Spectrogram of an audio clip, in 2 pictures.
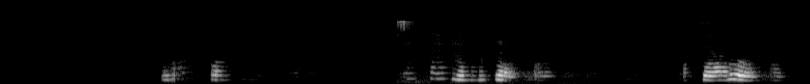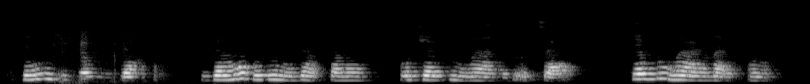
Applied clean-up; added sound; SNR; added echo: neural mask model DeepFilterNet 3.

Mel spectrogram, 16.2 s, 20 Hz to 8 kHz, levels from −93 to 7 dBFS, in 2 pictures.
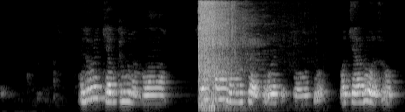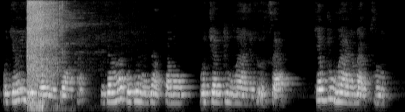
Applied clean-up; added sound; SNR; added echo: classical method WPE with log-MMSE.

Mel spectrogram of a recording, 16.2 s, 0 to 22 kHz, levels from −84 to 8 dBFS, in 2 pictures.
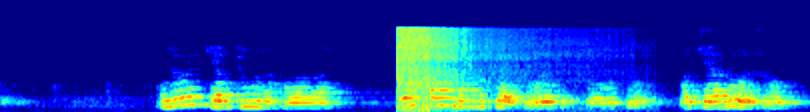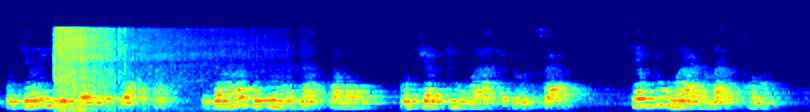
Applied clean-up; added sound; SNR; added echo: none; Hiss; 5 dB; reverberation time 0.6 s.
